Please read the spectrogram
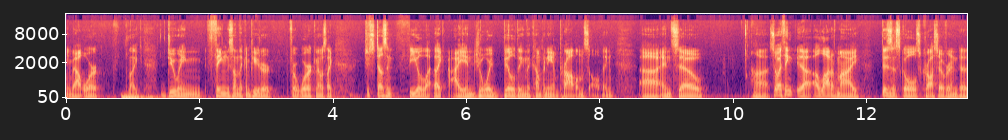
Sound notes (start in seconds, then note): none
